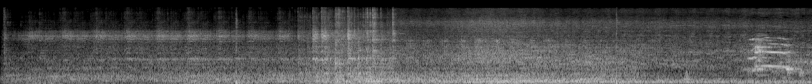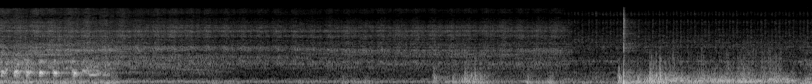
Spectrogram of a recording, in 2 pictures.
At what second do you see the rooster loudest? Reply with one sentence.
The loudest moment of the rooster is at 8 seconds.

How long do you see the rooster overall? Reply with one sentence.
You can hear the rooster for 2 seconds altogether.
